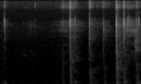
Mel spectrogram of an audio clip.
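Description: Quiet typing on a computer keyboard, a few scattered key clicks at first, then a faster cluster of sharp taps.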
